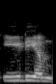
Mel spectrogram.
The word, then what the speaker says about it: idiom: a long sentence, you can use an idiom there. So its right pronunciation is idiom.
